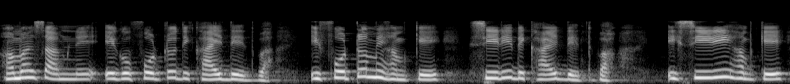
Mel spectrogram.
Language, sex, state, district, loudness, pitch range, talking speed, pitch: Bhojpuri, female, Bihar, East Champaran, -13 LUFS, 230-290 Hz, 145 wpm, 255 Hz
